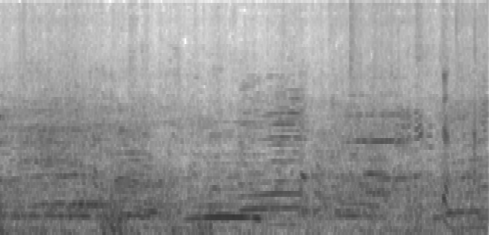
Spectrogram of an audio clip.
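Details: Aggressive cow in Indonesia bellowing in a run of overlapping, harmonic moos, the loudest a steady drawn-out bellow mid-clip, followed by shorter wavering calls and knocks.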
